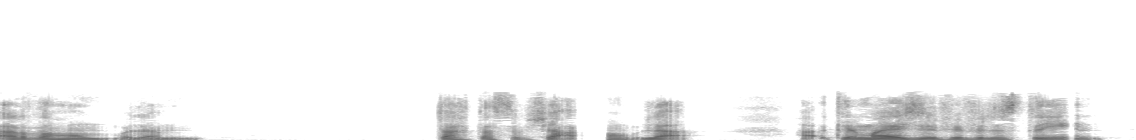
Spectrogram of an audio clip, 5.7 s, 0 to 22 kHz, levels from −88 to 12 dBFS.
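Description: Throughout the clip the speech has a rough, grainy texture, with noise filling the gaps between the pitch harmonics and an upper band that sounds thin and synthetic. This points to low-delay AAC compression, likely AAC-ELD at a low rate near 32 kbps. Its short frames resolve harmonic structure poorly, so at this rate the encoder cannot keep the spectrum clean and the damage is plainly audible.

From 2.87 to 3.07 s there is AAC frame loss with muting. About 180 ms of signal drops out, which fits six consecutive lost frames whose spectra the decoder replaced with silence. Because the overlapping transform windows taper the edges, the sound fades out and back in instead of cutting off, giving a soft-edged hole.

Between 5.33 and 5.50 s the same fault recurs in scattered form. About 90 ms is lost in short gaps spread over roughly 150 ms, the longest about 70 ms, so the sound flutters briefly instead of leaving one clean gap.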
